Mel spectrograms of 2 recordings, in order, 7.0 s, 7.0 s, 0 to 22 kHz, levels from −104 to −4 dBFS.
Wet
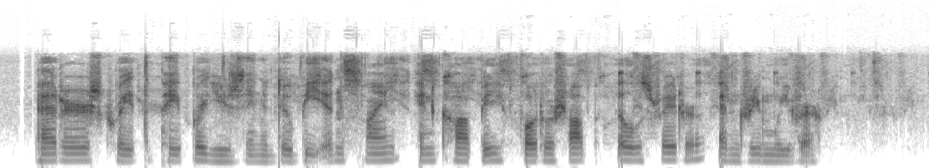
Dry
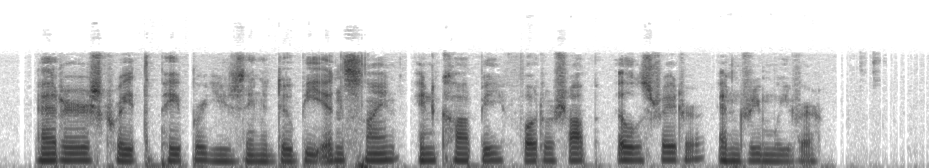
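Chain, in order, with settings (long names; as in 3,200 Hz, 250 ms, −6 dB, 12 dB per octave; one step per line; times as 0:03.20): high-pass filter 1,400 Hz 12 dB per octave
downward compressor 2.5 to 1, threshold −43 dBFS, peak gain reduction 14.5 dB
delay with a high-pass on its return 581 ms, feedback 50%, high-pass 4,400 Hz, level −3.5 dB
level +8.5 dB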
